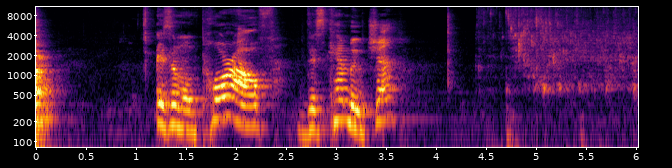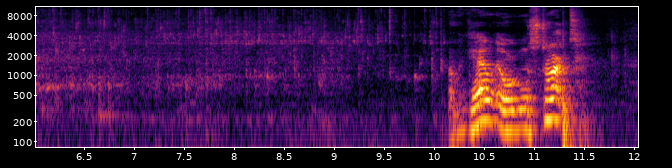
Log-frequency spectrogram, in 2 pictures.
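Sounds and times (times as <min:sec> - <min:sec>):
liquid pouring and splashing: 0:04.4 - 0:10.2.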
